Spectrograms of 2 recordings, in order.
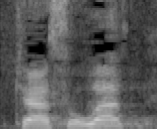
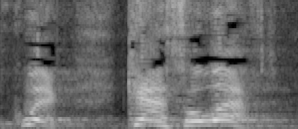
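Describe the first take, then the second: First: Said in the usual way. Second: Urgent order. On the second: Retold or imitated. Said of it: "He says".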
